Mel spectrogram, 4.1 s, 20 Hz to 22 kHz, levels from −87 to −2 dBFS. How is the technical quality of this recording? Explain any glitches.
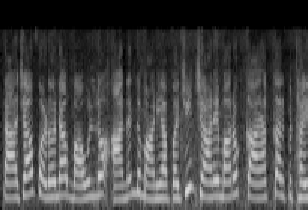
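The recording suffers from gain pumping for its entire length. The gain swings by around 10 dB, pulled down whenever the speech gets loud. The speech ends up squashed, with loud and soft passages pressed close together in level. The likely cause is microphone gain set far too high, with a fast limiter or compressor pulling the level down on every peak and letting it rise again in the gaps. The room noise sits about 31 dB below the speech. The highs stop near 12 kHz, which fits a call codec running at a modest bitrate.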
